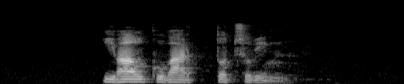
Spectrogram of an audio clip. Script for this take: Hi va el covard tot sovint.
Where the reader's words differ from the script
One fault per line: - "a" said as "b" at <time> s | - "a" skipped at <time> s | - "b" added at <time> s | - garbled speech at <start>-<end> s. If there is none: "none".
none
